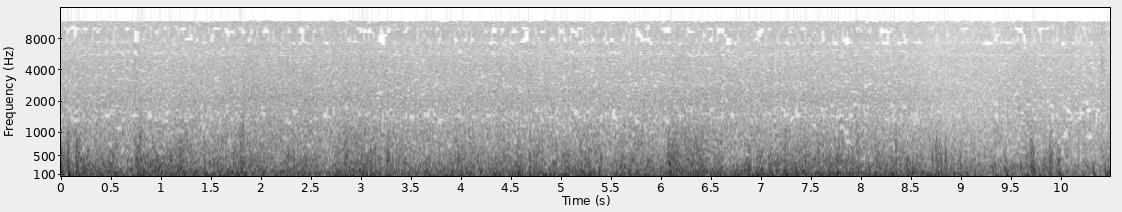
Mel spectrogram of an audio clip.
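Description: Wind buffeting the microphone as an uneven low rumble, with small waves washing onto the shore beneath it.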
